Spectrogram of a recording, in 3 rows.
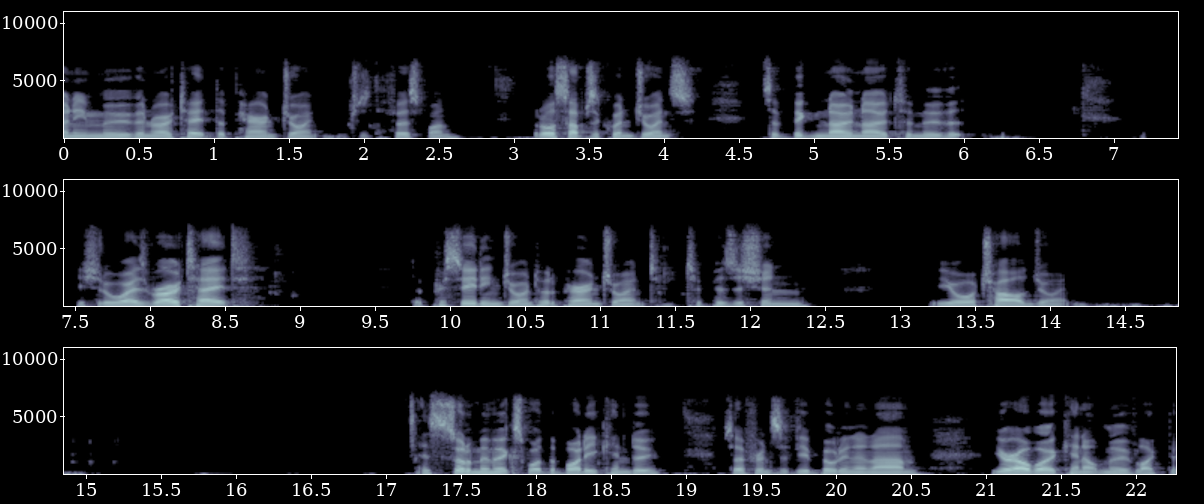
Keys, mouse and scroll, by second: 0.3 w, 0.9 click, 1.8 ctrl+z, 2.4 alt+middle click, 3.1 click, 3.5 alt+click, 6.7 e, 7.8 click, 8.9 z, 9.2 click, 11.4 ctrl+z, 13.1 click, 14.9 ctrl+z, 15.2 alt+click, 15.9 alt+middle click, 16.1 alt+right click, 16.5 alt+middle click, 16.8 alt+right click, 17.0 alt+click, 18.5 alt+click, 18.8 alt+right click, 19.0 alt+click, 20.0 alt+click, 20.6 w, 21.3 click.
